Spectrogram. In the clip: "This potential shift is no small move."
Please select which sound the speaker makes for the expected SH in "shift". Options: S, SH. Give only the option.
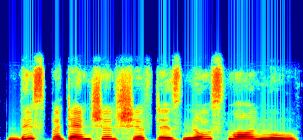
SH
